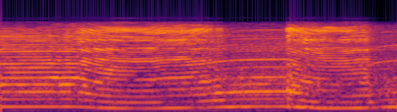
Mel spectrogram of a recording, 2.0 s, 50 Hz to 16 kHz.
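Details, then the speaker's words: Drill Doctor 750X sharpener grinding a worn drill bit held by cam and post: steady high grinding whine that dips as the bit is turned, grind starting to diminish on one side before switching sides; normal sharpening contact. "Okay, I can hear it starting to diminish its grind, so let's go to the other side."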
